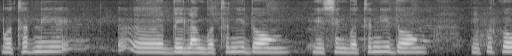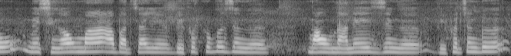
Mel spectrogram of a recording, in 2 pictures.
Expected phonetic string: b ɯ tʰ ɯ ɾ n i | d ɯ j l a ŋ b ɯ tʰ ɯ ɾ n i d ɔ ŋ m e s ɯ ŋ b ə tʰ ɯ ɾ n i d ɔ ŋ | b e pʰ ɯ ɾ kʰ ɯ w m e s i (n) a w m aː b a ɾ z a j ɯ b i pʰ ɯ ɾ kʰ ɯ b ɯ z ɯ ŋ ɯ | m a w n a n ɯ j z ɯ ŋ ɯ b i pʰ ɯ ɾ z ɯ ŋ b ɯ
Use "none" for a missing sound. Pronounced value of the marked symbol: ŋ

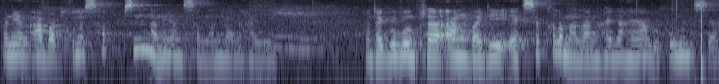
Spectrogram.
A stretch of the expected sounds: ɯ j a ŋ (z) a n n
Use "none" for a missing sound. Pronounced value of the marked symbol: s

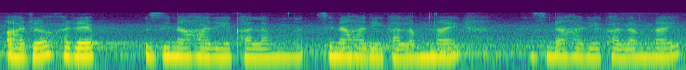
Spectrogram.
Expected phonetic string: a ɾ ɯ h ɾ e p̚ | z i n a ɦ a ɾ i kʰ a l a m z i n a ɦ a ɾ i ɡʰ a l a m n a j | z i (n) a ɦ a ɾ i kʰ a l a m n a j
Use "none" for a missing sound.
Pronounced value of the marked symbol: n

